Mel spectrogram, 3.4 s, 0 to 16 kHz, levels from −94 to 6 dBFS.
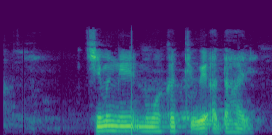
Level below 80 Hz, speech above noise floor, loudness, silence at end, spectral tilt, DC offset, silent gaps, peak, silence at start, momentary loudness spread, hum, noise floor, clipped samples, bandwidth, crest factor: -58 dBFS; 41 dB; -23 LUFS; 0.25 s; -6.5 dB/octave; under 0.1%; none; -6 dBFS; 1.1 s; 9 LU; none; -63 dBFS; under 0.1%; 7 kHz; 18 dB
